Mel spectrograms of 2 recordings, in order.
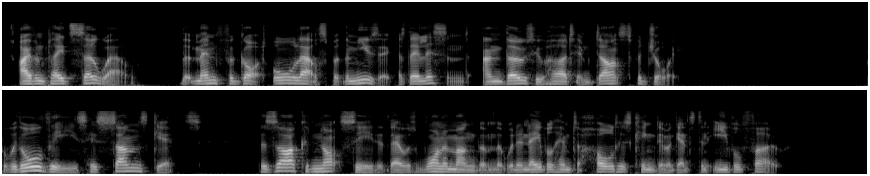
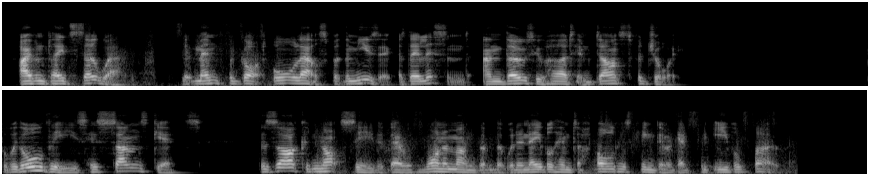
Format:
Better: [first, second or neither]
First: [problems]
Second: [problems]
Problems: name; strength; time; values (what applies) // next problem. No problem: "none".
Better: first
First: none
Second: noise reduction (neural separator model SepFormer DNS4)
